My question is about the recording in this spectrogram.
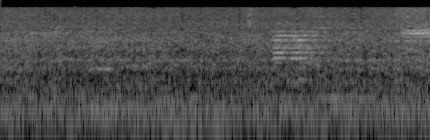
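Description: A steady low background rumble, with a short horn-like toot about three seconds in.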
